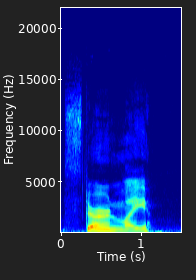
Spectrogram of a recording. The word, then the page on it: sternly: American English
